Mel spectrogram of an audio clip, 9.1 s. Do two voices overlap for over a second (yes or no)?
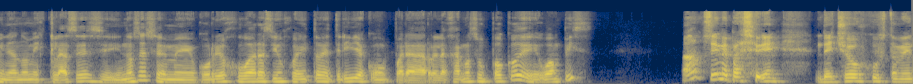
no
